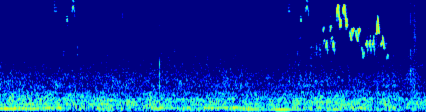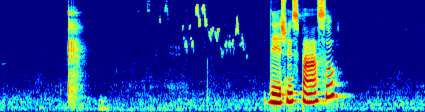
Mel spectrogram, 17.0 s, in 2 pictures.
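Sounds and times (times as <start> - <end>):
small bird chirping: 0.3 - 3.4, 5.3 - 8.7, 10.7 - 13.6, 15.6 - 17.0.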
